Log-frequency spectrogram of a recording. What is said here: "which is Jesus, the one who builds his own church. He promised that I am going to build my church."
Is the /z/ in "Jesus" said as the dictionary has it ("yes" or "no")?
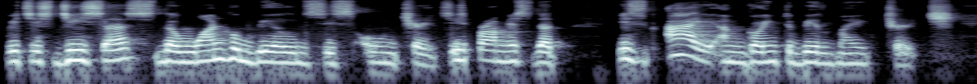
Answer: no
